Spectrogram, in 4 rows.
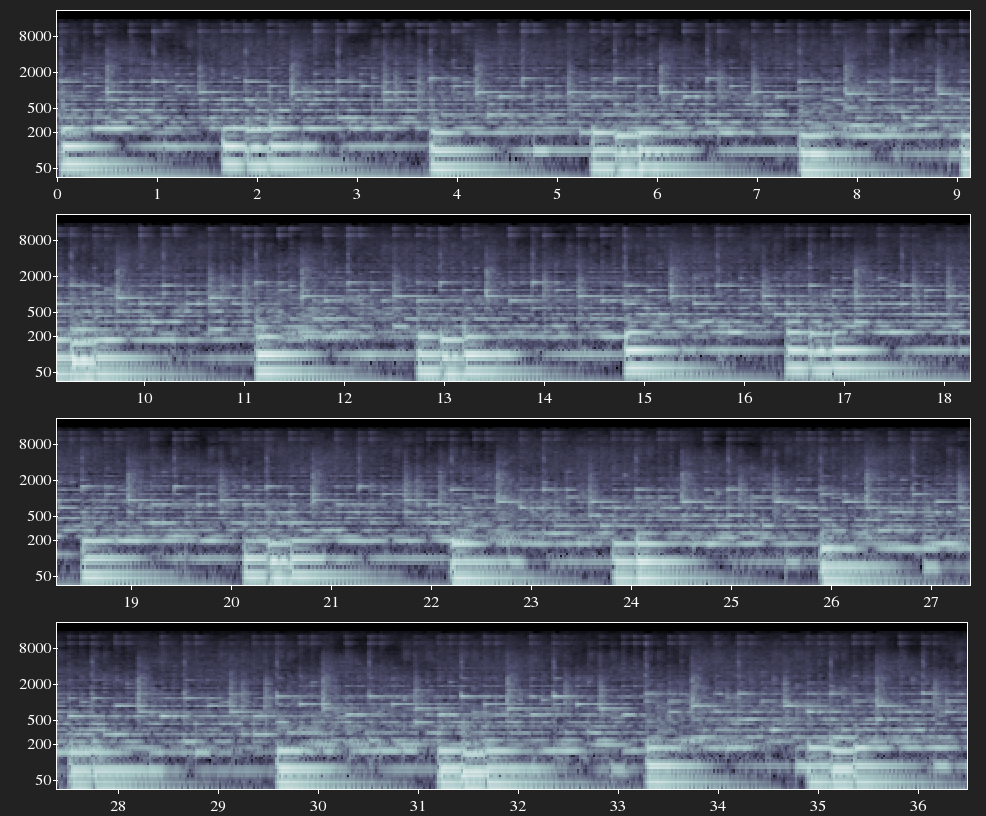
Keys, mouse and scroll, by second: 0.8-1.6 scroll up 2, 2.4-36.4 drag, 5.0 click, 5.8-7.1 drag, 8.3 Return, 9.3-11.9 drag, 12.3 Return, 13.0 click, 13.5 Return, 14.3-24.8 drag, 24.8 Right, 25.5 click, 26.9 Return, 27.6-36.4 drag.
